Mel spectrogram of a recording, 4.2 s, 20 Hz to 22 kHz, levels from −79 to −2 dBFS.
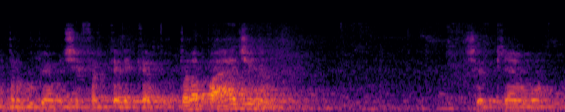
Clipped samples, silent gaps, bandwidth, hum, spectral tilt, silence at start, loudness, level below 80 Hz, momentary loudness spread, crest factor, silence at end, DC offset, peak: under 0.1%; none; 10 kHz; none; -6.5 dB/octave; 0 s; -30 LUFS; -62 dBFS; 22 LU; 20 dB; 0 s; under 0.1%; -10 dBFS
